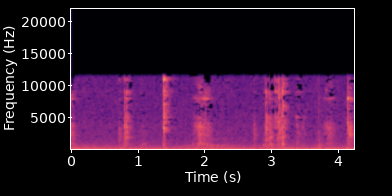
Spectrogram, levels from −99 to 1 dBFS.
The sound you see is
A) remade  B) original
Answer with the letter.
B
